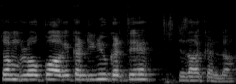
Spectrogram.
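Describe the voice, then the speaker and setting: A man's voice: high voice, heavy background noise. A man vlogger earnestly retelling a religious story and speaking straight to his viewers. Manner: earnest, fast storytelling with direct address to viewers.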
